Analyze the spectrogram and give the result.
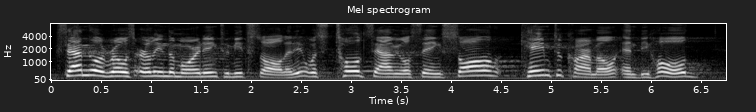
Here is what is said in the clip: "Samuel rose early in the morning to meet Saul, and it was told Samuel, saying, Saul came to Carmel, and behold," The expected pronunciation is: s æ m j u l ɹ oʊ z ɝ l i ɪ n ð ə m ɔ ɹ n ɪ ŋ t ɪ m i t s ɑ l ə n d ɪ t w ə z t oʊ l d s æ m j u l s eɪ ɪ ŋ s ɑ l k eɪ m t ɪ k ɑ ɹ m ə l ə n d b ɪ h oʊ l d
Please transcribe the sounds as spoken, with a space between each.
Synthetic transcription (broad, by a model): s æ m j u l ɹ oʊ z ɝ l i ɪ n ð ə m ɔ ɹ n ɪ ŋ t ɪ m i t s ɑ l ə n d ɪ t w ə z t oʊ l d s æ m j u l s eɪ ɪ ŋ s ɑ l k eɪ m t ɪ k ɑ ɹ m ə l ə n b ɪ h oʊ l d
